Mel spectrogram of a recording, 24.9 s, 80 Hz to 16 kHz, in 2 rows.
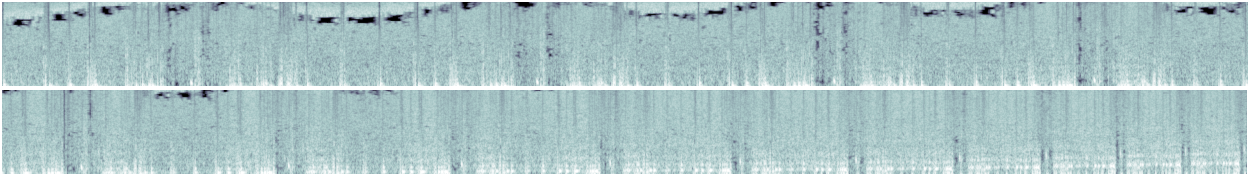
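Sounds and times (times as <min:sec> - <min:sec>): crackling static: 0:00.0 - 0:24.9.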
